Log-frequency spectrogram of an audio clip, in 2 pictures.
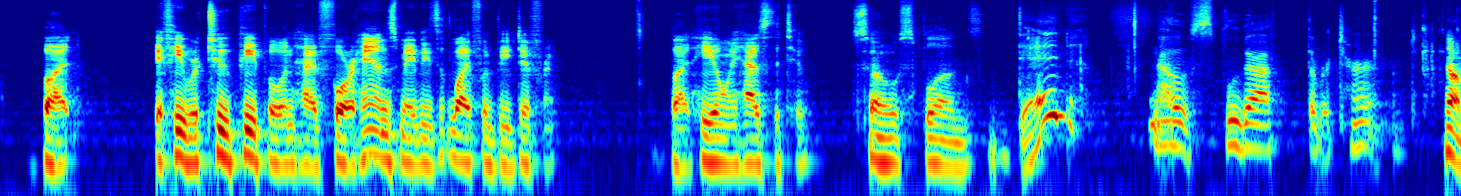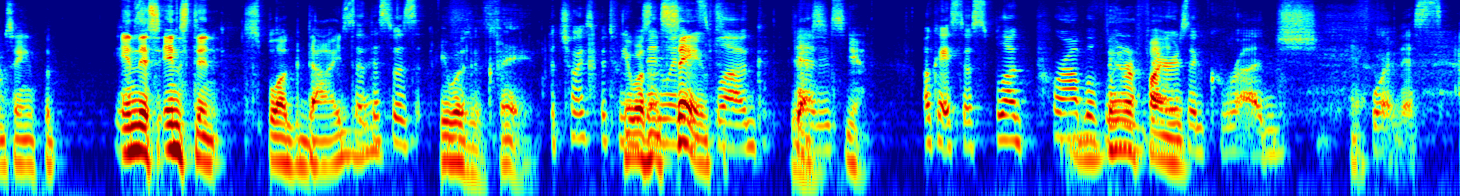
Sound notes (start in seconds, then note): none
